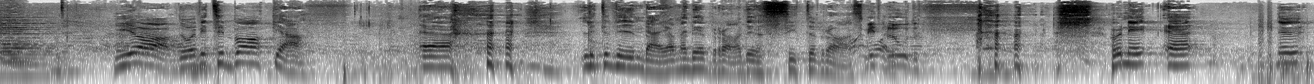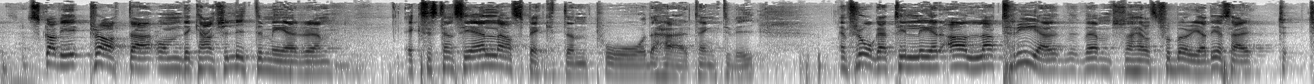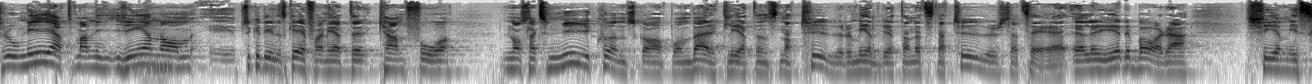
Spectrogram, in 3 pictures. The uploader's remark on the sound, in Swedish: Livepodd från Cirkus 13 april. Idag släpper vi vår live-podd från Cirkus om psykedeliska.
